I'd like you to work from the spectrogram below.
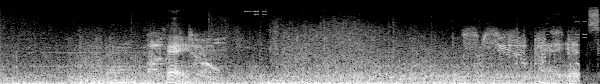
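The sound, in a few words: enemy fighter aircraft shot down, explosions, video game Project Wingman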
